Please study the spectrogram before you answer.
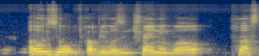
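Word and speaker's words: Özil: Ozil, how do you pronounce his name? Ozil.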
